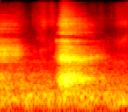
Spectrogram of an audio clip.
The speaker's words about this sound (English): Oh, see, here's a yawn.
